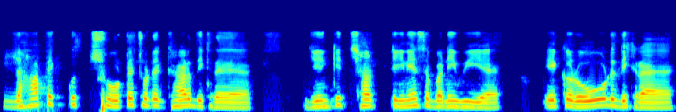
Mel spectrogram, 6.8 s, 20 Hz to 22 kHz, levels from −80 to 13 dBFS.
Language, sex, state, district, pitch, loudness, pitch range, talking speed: Hindi, male, Arunachal Pradesh, Lower Dibang Valley, 175 Hz, -17 LUFS, 160-195 Hz, 185 wpm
